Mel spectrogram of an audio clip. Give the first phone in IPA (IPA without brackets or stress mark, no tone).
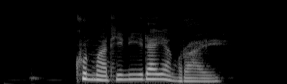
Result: kʰ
